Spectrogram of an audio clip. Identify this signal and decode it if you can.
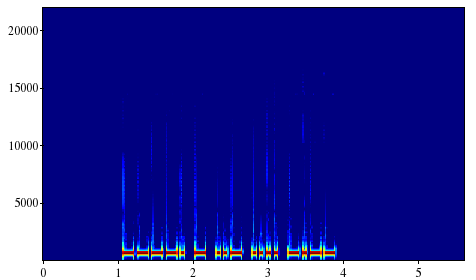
Morse code, heard as a keyed tone, about 25 wpm, 700 Hz. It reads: 9TUHY
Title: Code Groups - 5 Letter:Numbers - 25wpm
